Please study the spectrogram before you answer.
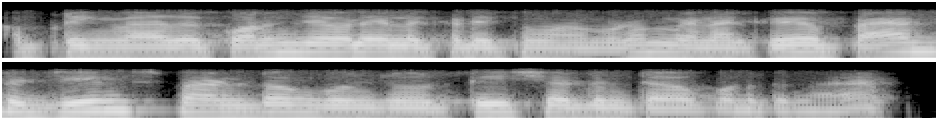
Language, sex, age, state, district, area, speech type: Tamil, male, 30-45, Tamil Nadu, Salem, urban, conversation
